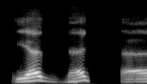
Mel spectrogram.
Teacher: কাফ খাড়া জবর ক্যা, টান হবে এক আলিফ।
